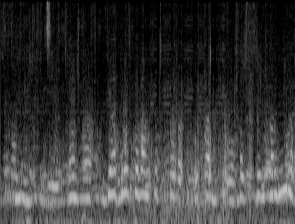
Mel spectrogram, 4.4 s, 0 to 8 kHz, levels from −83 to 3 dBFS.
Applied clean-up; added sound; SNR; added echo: neural separator model SepFormer DNS4.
